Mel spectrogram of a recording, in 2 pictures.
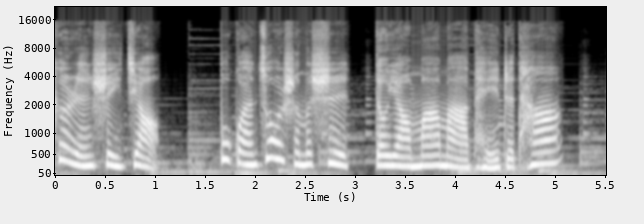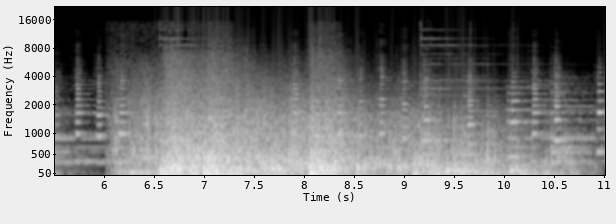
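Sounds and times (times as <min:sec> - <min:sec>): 
speech: 0:00.1 - 0:01.1, 0:01.7 - 0:05.1
thunder rumbling: 0:06.1 - 0:11.0.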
